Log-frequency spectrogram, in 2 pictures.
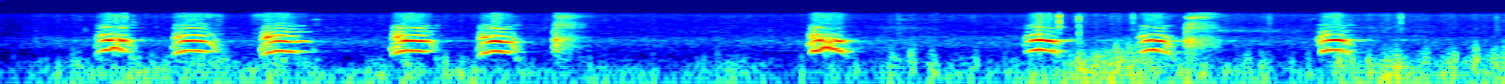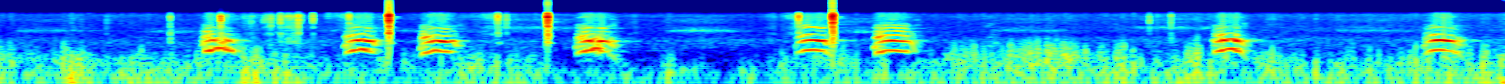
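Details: Bennett, a small, very skinny Basset Hound with short ears and nose, awaiting adoption, gives short, high, ringing yelping barks in bursts of two or three, pausing between clusters, over low room rumble.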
